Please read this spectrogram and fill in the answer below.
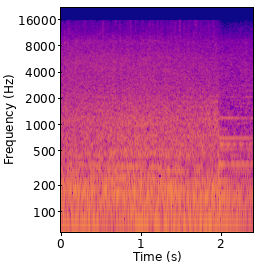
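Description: Film sound of an old car's engine running steadily under a steady wash of rain noise.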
